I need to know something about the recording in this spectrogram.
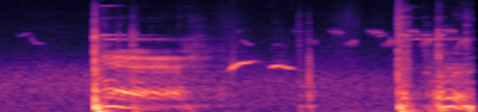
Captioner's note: Ransom whistles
